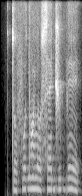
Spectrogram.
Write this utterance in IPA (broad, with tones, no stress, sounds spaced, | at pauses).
t o˨ f o˧ d ɔ̃˧ l o˧ s ɛ˦ d͡ʒ u˦ b e˦˨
